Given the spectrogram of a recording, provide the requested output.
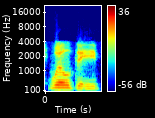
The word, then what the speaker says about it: Wilde: explain that before so it is pronounced wildy because it is from my father's side my father was 100%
